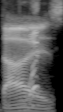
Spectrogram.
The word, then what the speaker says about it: dais: What Dies. is that? Deus? Days? Is a raised platform at the front of a room or hall. How do you say it? Who said Phonetically. days? Like pronounced as days.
